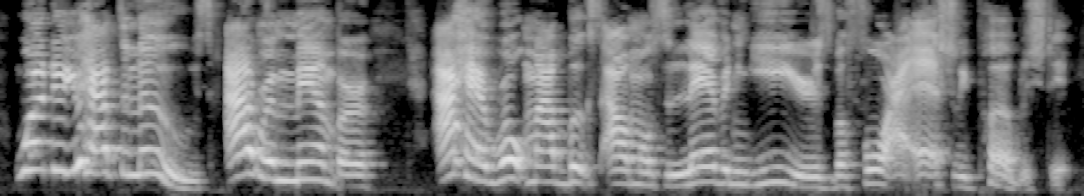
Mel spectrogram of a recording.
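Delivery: ordinary talk, nothing marked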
